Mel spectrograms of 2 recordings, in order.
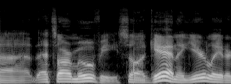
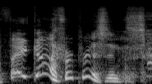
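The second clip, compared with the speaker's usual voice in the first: mock squeal. Pryor going around the prison, high mock squeal. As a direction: squeal it out through laughter.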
